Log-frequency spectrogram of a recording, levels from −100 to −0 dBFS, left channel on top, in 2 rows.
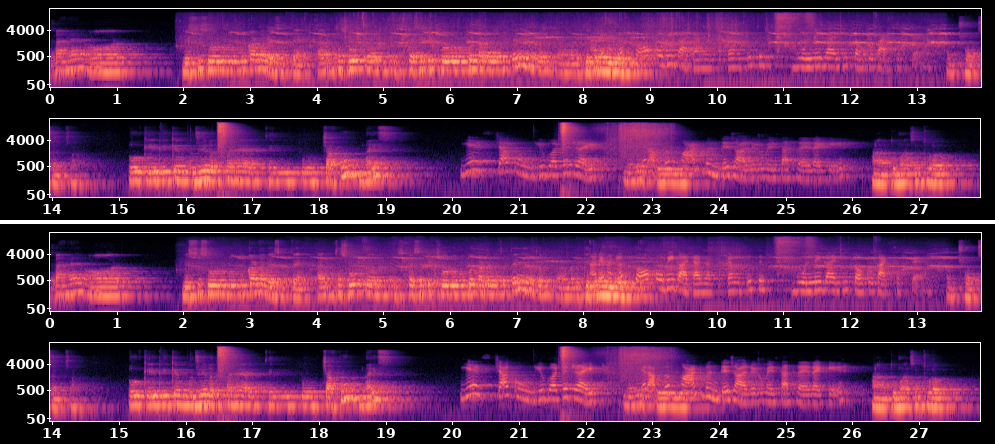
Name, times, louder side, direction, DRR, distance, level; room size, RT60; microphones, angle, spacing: voice 1, 0.1-1.1 2.0-8.7 13.4-14.4 15.1-19.0 22.6-23.5 26.3-27.3, equal, 25° right, 2 dB, 0.9 m, -28 dB
sound 1, 1.9-13.5, left 5 dB, 75° left, 0.8 m, -40 dB
sound 2, 6.2-8.3 10.8-12.0 12.3-12.4 12.8-12.9 13.8-13.9 15.7-15.8 16.0-16.1 16.5-16.7 21.6-23.4, left 3 dB, 5° left, 0.5 m, -33 dB
voice 2, 8.1-10.8 11.1-13.2 20.1-22.4 22.8-25.9, right 5 dB, 60° right, 10 dB, 0.5 m, -34 dB
8.5 x 7.8 x 2.9 m, 1.4 s
head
